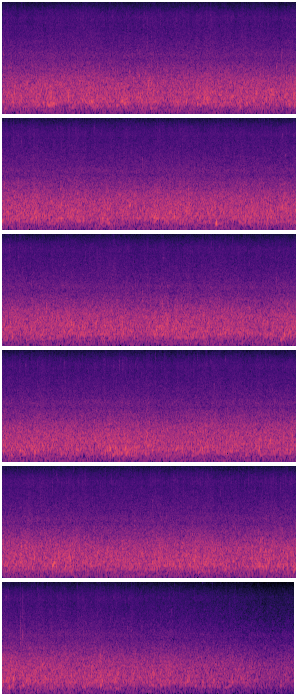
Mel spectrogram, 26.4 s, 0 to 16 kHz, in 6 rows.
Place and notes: Guanshan Township, Taiwan - Stream
Cicadas sound, Traffic Sound, Stream, Very hot weather
Zoom H2n MS+ XY
Taitung County, Taiwan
